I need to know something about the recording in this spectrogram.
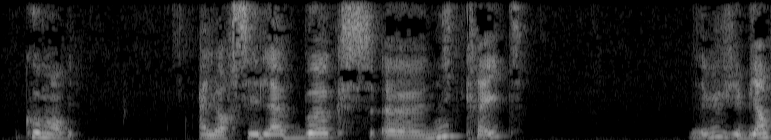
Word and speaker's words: Knit Crate: Alors, c'est la box Knit Crate. Vous avez vu, j'ai bien prononcé. J'ai entendu que le K ne se prononçait pas, sinon j'aurais dit Knit Crate.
